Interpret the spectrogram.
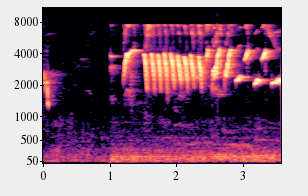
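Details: Canary-like singing by an oriental magpie-robin: after a short note and silence, a burst into a rapid buzzy trill of rapid repeated notes, followed by high chattering and clear whistles.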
